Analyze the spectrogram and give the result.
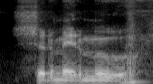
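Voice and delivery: put-on under-breath mutter. Retelling a funny clip of a contestant: imitating Mitch muttering under his breath. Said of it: "under his breath, goes".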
